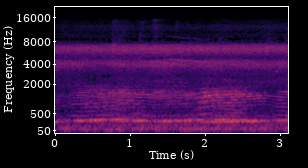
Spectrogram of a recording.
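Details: Chorus of banded bullfrogs after overnight rain, sounding like rice fields: continuous deep moaning notes overlap into a low droning hum, with slight swells in loudness around the middle and end.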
